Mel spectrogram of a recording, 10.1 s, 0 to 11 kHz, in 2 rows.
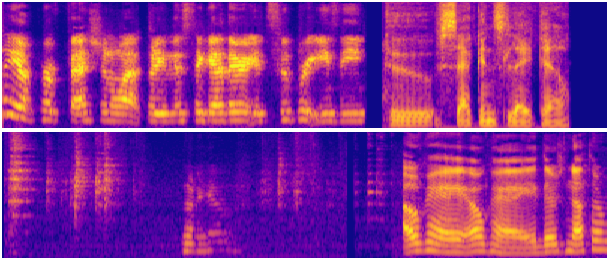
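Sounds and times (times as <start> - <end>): metal poles clinking: 5.1 - 6.3, 7.1 - 8.4.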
